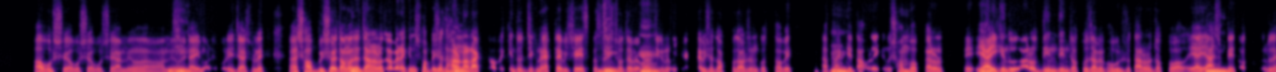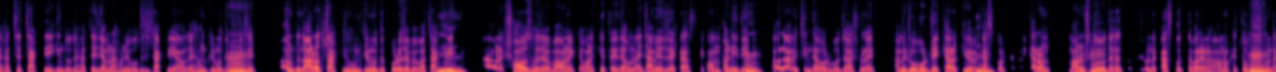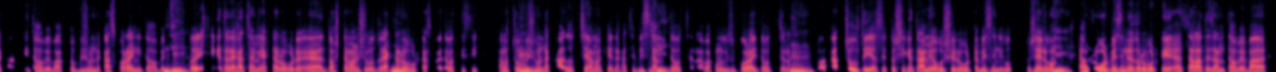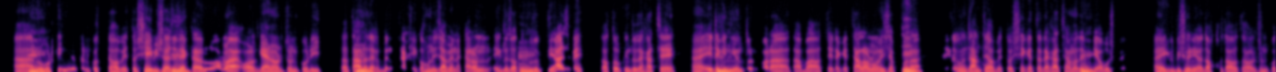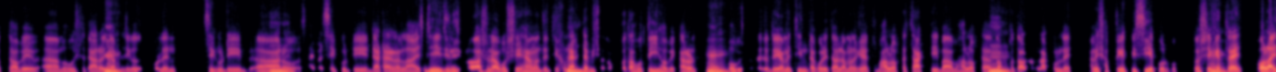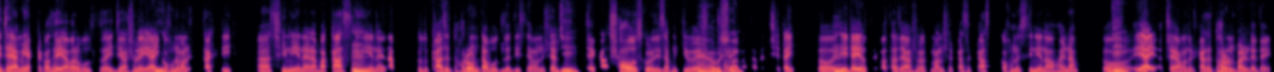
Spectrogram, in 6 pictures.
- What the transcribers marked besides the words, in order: static; other noise; distorted speech; "দক্ষতা" said as "দক্ষতাহতা"; "আমাদেরকে" said as "আমাগেরক"
- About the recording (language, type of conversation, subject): Bengali, unstructured, কৃত্রিম বুদ্ধিমত্তা কি মানুষের চাকরিকে হুমকির মুখে ফেলে?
